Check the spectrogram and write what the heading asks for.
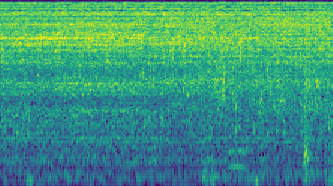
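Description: Kitchen faucet running steadily into a sink, water pouring into a small dish until it overfills, a constant even splashing hiss.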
